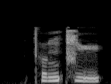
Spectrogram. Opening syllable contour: rising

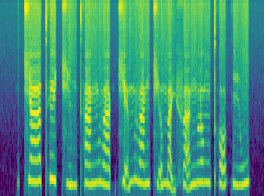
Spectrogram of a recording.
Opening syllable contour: rising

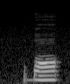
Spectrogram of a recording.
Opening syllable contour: high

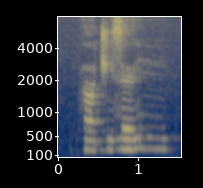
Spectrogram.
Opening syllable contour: high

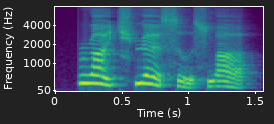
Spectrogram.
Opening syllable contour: falling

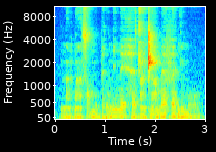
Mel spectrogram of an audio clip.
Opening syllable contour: low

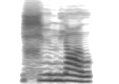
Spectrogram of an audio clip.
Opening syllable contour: high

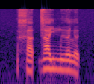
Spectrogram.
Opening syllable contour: low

